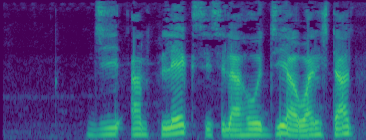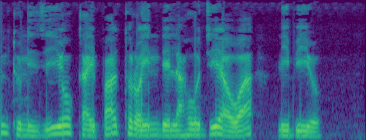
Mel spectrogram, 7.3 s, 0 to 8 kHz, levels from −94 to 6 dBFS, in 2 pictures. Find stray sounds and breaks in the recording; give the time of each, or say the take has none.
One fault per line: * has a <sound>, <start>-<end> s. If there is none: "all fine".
* has a dropout, 3.6-3.7 s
